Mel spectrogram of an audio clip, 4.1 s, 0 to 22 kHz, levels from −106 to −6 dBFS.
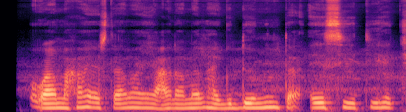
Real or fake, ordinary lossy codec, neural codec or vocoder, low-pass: real; none; none; none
